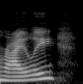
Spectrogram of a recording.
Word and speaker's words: Reilly: Mine is, hi, Caitlin Riley. It's Caitlin with a C, and Riley is spelled R-E-I-L-L-Y.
